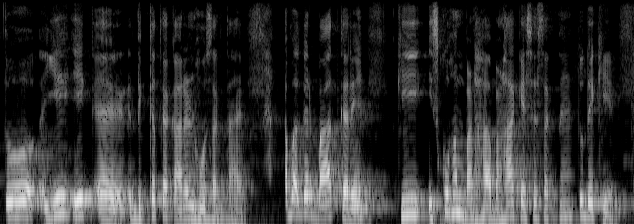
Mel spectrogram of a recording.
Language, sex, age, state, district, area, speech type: Hindi, male, 30-45, Uttar Pradesh, Bhadohi, urban, spontaneous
